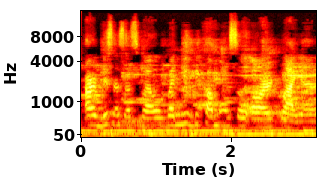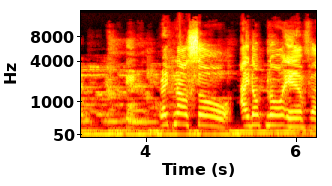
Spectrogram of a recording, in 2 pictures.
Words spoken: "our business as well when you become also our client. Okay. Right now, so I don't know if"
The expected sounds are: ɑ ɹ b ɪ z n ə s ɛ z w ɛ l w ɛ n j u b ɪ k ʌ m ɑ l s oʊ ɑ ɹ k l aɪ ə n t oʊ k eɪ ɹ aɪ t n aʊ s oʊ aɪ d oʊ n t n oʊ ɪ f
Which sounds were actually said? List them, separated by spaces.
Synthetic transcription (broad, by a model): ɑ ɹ b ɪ s n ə s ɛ s w ɛ l w ɛ n j u b ɪ k ʌ m ɑ l s oʊ ɑ ɹ k l aɪ ə n t oʊ k eɪ ɹ aɪ t n aʊ s oʊ aɪ d oʊ n t n oʊ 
